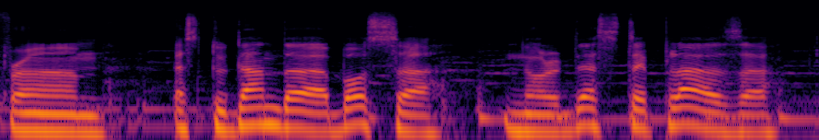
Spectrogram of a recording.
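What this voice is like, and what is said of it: Put-on Italian accent. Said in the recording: “I don't know why I have an Italian accent. ... it sounds like you're speaking Italian.”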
